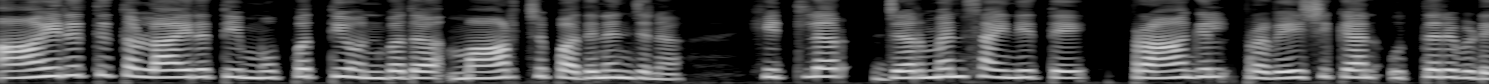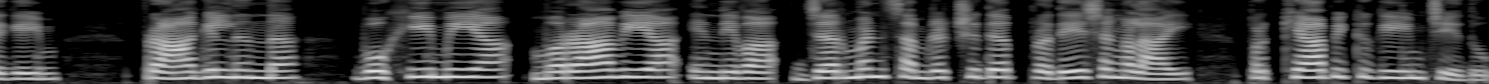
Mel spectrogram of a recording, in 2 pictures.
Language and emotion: Malayalam, neutral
